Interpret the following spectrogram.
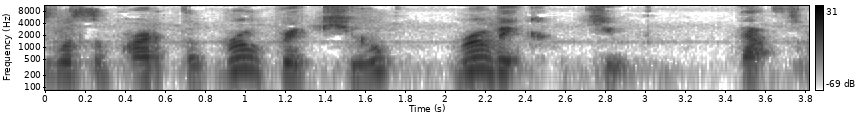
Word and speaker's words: Rubik's Cube: Okay, so this was the part of the Rubik Cube. That's the right way to say it. Rubik Cube.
